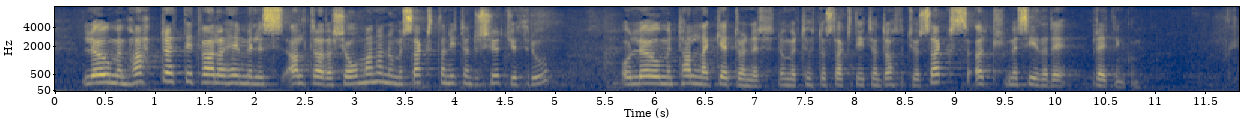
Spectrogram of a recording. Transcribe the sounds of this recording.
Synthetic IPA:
lœːɣʏmʏmɦahpɾɛt̪ːɪt̪vaːlaɾ̥ɦejmɪlɪsa̰lt̪ɾaðɾasjoːwmananuːmɪɾ̥sɛkst̪ʰawniːt̪jɔhnɾsjœːt̪ʰjɔθɾjuː | ɔɣlœːɣʏmʏmt̪ʰalnacɛːt̪ɾœnːɪɾ̥nuːmɛɾ̥t̪ʰʏht̪ɔsɛksniːt̪jɔhʏnɾɔht̪ḁt̪ʰiːɔsɛksœt̪l̥mɛðsiːðaɾɪpɾeːjt̪iŋkʏm

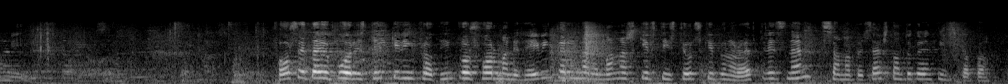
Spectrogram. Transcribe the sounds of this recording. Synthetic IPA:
fɔw̥sɛjt̪aɛvʏpɔːɾɪst̪ʰɪlcɪnːiŋkfɾawθʰiŋklɔwsfɔɾmanːɪr̥heːjviŋkaɾɪnːaɾɪmanːascɪft̪ɪist̪jowlscɪːpʏnaɾaɛft̪ɪɾlɪt̪snɛmt̪saːmːanpɛɾ̥sɛkst̪ant̪ʏkɾejnt̪ʰiŋskapa

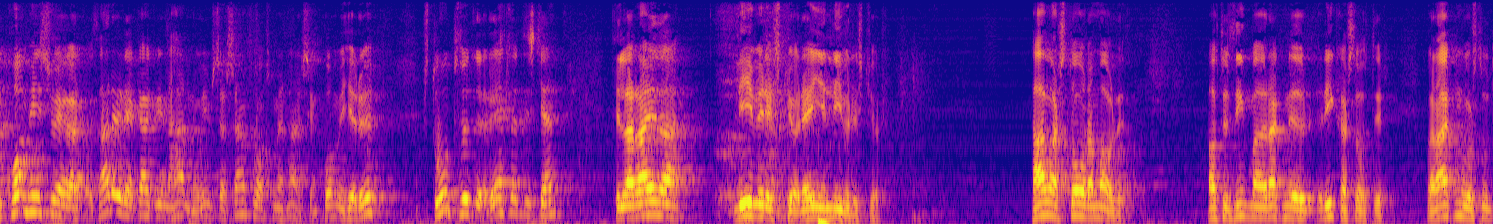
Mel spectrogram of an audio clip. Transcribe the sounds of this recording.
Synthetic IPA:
ɛnkʰɔːmhɪnsvɛːɣaɾɔθaɾɛɾjakakɾinaɦanːuimsasamflɔksmɛnhanːsɛmkʰɔːmʏçɛːɾʏhp | st̪uːt̪fʏt̪lɪɾrjɛht̪lat̪ɪscɛnt̪t̪ʰɪlaðraːjðaliːvɪɾɪscœɾejɪnliːvɪɾɪ̰scʰœ̰ɾ̥ | θaðvaɾ̥st̪oːwɾamaːwlɪ̰ð | awft̪ʏɾ̥θiŋkmaːðʏɾaknɛðʏɾriːkast̪owht̪ɪɾ̥ | vaɾaknuɣast̪uːt̪

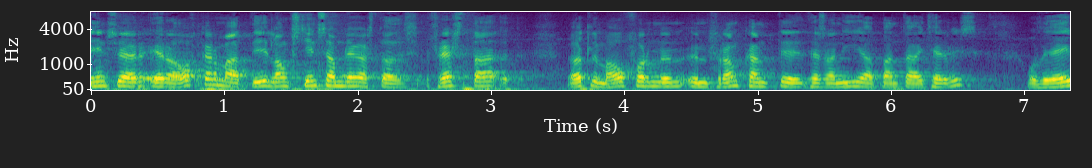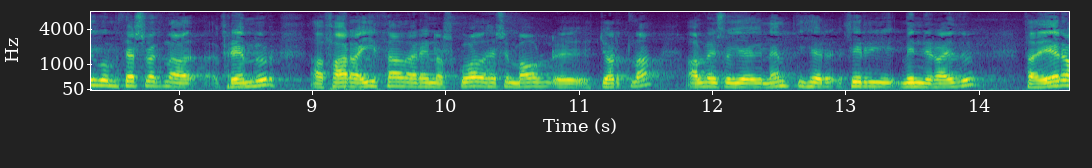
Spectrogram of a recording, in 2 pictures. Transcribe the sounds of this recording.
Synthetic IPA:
ejnsvɛɣaɾɛɾaðɔhkaɾmaːt̪ɪlawŋkscɪnsamlɛːɣast̪aðfɾɛst̪a | œt̪lʏmaːwfɔɾmʏmʏmfɾamkʰamt̪ɪθɛs̬ːaniːjaðpant̪aɣacʰɛɾvɪs | ɔɣvɪðeːjɣʏmθɛsvɛknaðfɾɛːmʏɾaðfaːɾaiθaðarejnaskɔːðaθɛsːɪmaːwlcœɾt̪la | a̰lvɛejnsɔjɛɣnɛmt̪ɪçɛɾfɪɾːɪmɪnːɪɾaːjðʏ | θaðɛɾa

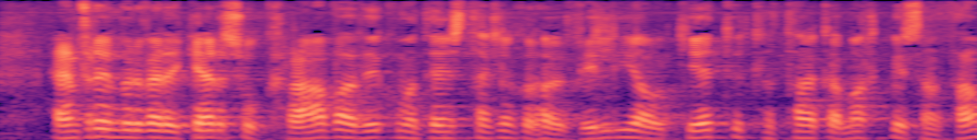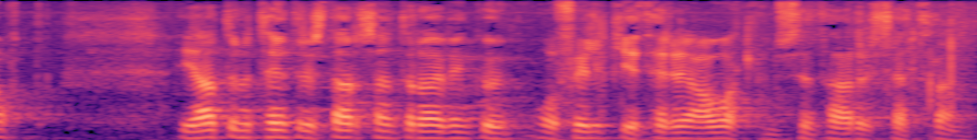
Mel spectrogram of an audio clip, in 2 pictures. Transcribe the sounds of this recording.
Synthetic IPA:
ɛnfɾejmʏɾvɛɾðɪcɛɾðsukʰɾaːvavɪːkʰɔːmant̪ɪejnst̪ʰajksliŋkʏɾ̥haːvɪvɪljaɔɣcɛːt̪ʏt̪ʰɪlaðt̪ʰaːkamar̥kvɪsanθawht̪ | iaːt̪ʏnʏt̪ʰejnt̪ɾɪst̪aɾsant̪ʏɾaːjviŋkʏɔɣfɪlcɪθejrːɪɾaːwaht̪lʏnsɛmθaɾɛɾ̥sɛht̪fɾamː

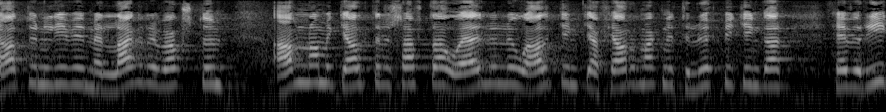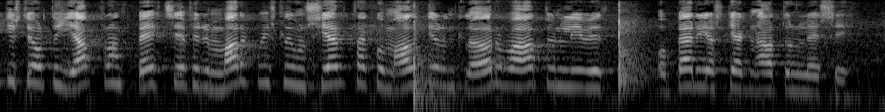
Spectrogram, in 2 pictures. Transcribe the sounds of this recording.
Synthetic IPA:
aːt̪ʏnliːvɪðmɛðlaɣɾɪvœkst̪ʏm | avnawmɪcalt̪ʏɾɪsaft̪aɔɣɛðlʏlʏɣɔaðcejɲcafjawɾmaknɪt̪ʰɪlʏhpiciŋkaɾ̥ | hɛvʏriːcɪst̪jowɾt̪nɪmjapn̥fɾam̥t̪̚pejht̪sjɛfɪɾɪɾmaɾkvist̪ɛɣʏnsjɛɾt̪ʰaːkʏmaðcɛɾʏnt̪ʰɪlaœɾvaaːt̪ʏnliːvɪðɔɣpɛɾjascɛk̚naːt̪ʏnlejsɪ

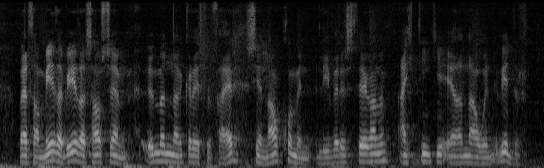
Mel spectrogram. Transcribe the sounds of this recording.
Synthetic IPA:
ɔɛɾ̥θawmɪːðavɪːðḁsawsɛmʏmːœnnːaɾkɾeːjst̪lʏɾfaːjɾ̥sjɛnaːwkʰɔmɪnliːvɛɾɪsθɛːɣanʏma̰jht̪iɲcɪʔɛðanaːwɪnvɪːlʏɾ̥

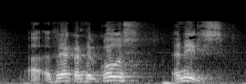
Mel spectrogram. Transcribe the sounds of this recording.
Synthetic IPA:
fɾekaɾθelkoðos | ḛnils

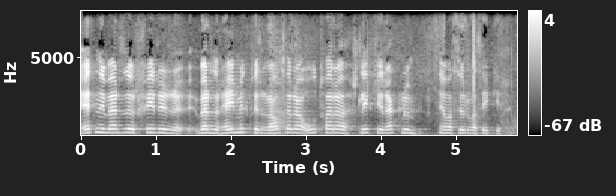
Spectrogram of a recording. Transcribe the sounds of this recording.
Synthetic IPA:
ejt̪nɪvɛɾðʏɾ̥fɪɾɪɾvɛɾðʏɾ̥ɦeːjmɪt̪fɪɾɪrːaːwθerːaʔuːt̪faːjɾast̪lɪxt̪irɛklʏm | ɛvaθʏɾvaθɪːcɪɾ̥

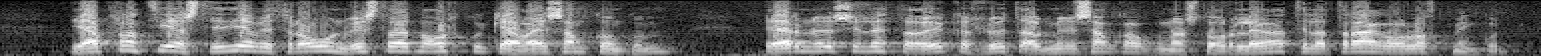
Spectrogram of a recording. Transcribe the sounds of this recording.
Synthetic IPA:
iapfɾant̪θiaðst̪ɪðjavɪðθɾoːwʏnvɪst̪vajt̪naɔr̥kʏcaːvaisamkawŋkʏm | ɛɾnœðsɪnlejxt̪aðœːɥkalʏːt̪almɪnːɪsamkawŋkʏnḁst̪owɾlɛɣat̪ʰɪlaðt̪ɾaːɣaːwlɔft̪miŋkʏ̰m

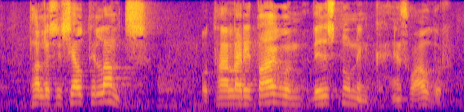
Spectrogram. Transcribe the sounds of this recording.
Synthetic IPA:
t̪ʰaːlɪsɪsjaːwt̪ʰɪlːant̪s | ɔɣt̪ʰaːlaɾit̪aːɣʏmvɪðst̪nuniŋkejnsɔaːwðʏɾ̥

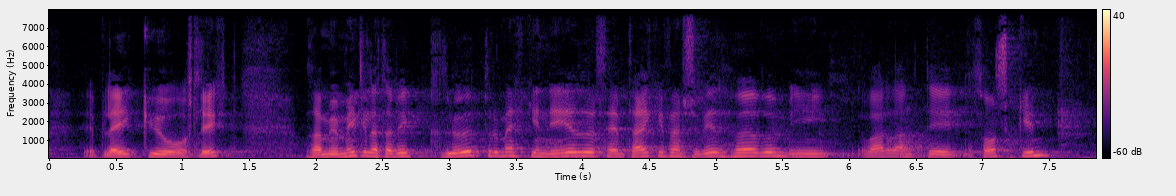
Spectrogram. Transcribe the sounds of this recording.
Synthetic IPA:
pleːjcʏɔɣslɪxt̪ | ɔ̥ɣθaðmjœːmɪːcɪlɛht̪avɪklʏːt̪ɾʏmɛhcɪnɪːðʏɾ̥θejmt̪ʰaːjcɪfansvɪðɦœːvʏmivaɾðant̪ɪθɔscɪn

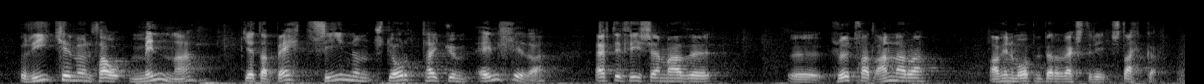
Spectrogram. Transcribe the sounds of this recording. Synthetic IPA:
riːcʰɪðmʏnθawmɪnːacɛːt̪apɛjht̪siːnʏmst̪jowɾt̪n̥t̪ʰaːjcʏmejnl̥ɪːða | ɛft̪ɪɾ̥θisɛmað | l̥ʏːt̪fat̪lanːaɾa | a̰vhɪnʏmoːpʏmpɛːɾarɛkst̪ɾɪst̪ajhka̰ɾ̥

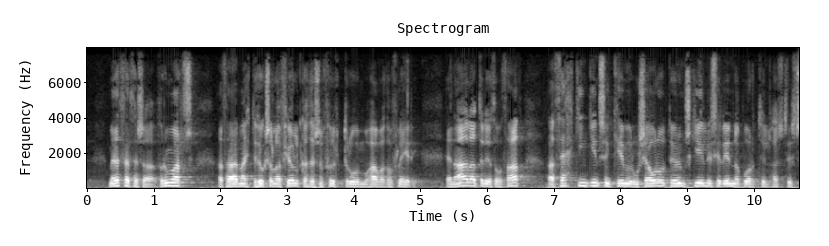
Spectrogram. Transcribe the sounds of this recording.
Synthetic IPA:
mɛðfɛɾ̥θɛsːafɾʏmvar̥s | aðθaðɛɾmajht̪ɪɦʏkxsanlaɣafjowlkaθɛsːʏmfʏl̥t̪ʰːɾuːʏmɔɣɦaːvaθowfleːjɾɪ | ɛnaːðɪlaːt̪ɾeɛθowθað | aðθɛhciɲcɪnsɛmcʰɛːmʏɾusjaːwɾoːwt̪ɪnʏmscɪːlɪsjɛɾɪnːapɔɾt̪̚t̪ʰɪlhast̪ɪs

